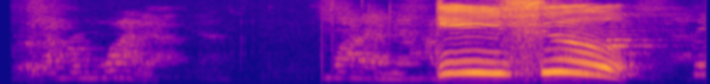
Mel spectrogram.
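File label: "zǐ shǔ", Mandarin Chinese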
